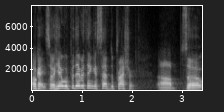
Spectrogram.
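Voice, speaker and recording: A loud voice with a French accent, speaking at a moderate pace with ordinary pitch variation. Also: man. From France. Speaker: professor. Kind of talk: lecture. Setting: lecture room with students, no mic. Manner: halting, many fillers; loud, raised voice to reach the back.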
